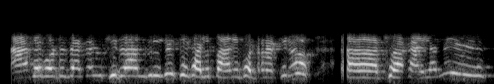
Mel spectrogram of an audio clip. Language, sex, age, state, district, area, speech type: Odia, female, 60+, Odisha, Gajapati, rural, conversation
